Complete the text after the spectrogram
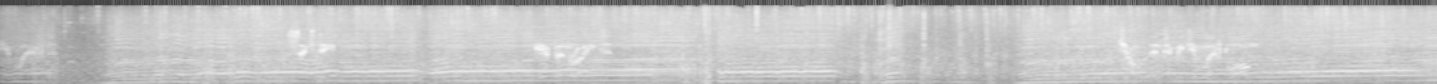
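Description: A rally car engine revs hard and shifts gears.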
